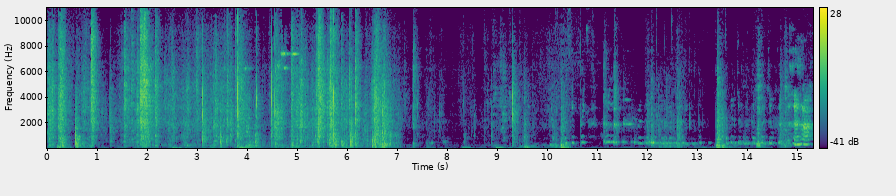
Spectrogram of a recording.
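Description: Clatter of sharp knocks and clicks at a meal table, dense for the first half and then sparser, with a faint voice near the end.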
